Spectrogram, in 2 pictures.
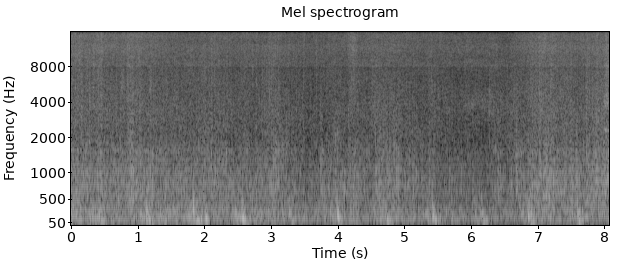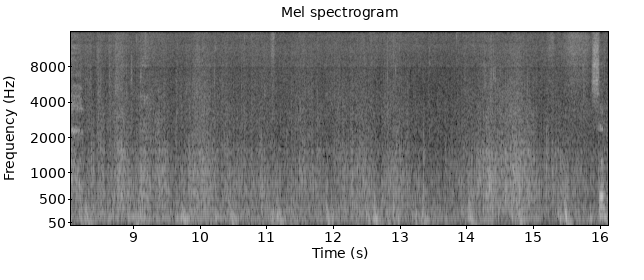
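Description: Hurricane Idalia winds in Perry, Florida roar steadily and loudly through the whole stretch, with constant gusty rumble and buffeting against the microphone, no voices heard.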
